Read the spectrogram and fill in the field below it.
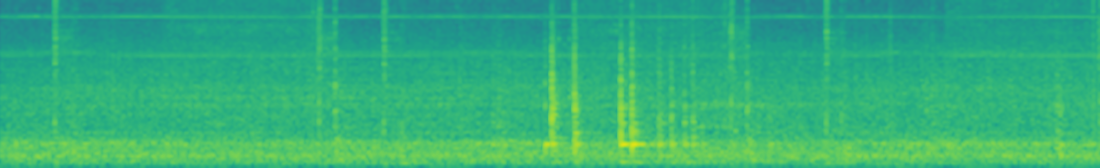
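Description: Plastic jugs knock and clatter against each other on a conveyor.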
